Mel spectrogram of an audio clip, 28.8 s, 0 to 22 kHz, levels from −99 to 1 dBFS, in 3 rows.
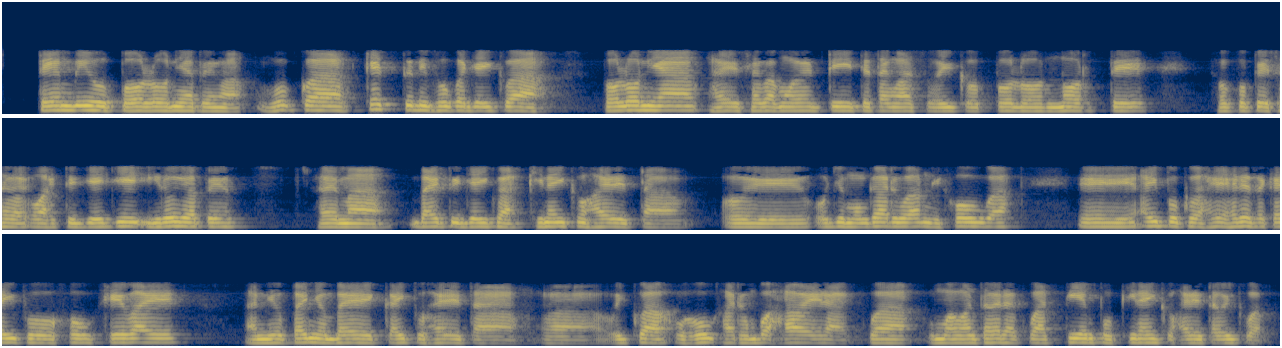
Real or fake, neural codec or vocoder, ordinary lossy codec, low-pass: real; none; none; 3.6 kHz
